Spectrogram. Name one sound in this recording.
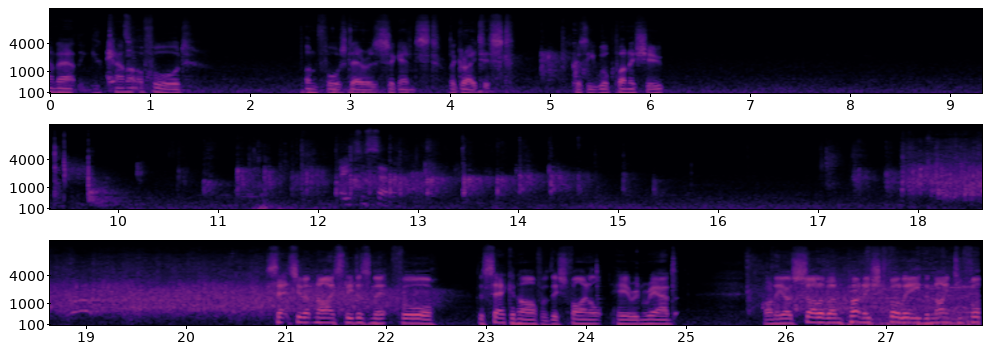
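Snooker balls click together.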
